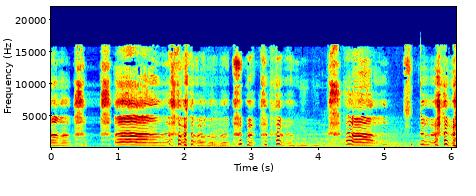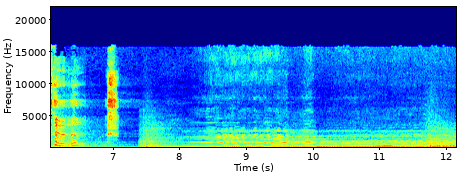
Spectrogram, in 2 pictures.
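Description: A child cries and whimpers in wavering, wailing sobs for several seconds, fairly loud, before the crying gives way to a low, steady droning background.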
